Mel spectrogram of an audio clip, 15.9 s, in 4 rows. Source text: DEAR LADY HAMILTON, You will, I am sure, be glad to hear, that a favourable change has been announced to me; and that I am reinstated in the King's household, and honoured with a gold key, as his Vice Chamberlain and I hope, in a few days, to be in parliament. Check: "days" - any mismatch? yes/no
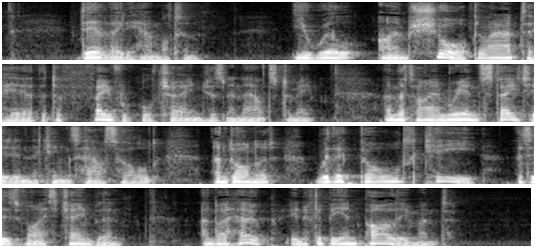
yes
